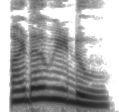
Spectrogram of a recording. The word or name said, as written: ಅಡಿವಿಡಿ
